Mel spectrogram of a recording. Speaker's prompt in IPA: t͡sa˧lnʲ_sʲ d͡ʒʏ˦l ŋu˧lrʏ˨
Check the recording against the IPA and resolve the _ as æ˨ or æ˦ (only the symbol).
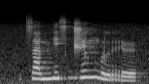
æ˦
